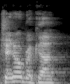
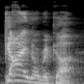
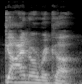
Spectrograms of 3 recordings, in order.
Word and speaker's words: Ginormica: murphy slash guy norbica not ginormica yeah is that's pronounced ginormous it's guy normika yeah with a soft g that's right guy normica a woman from modesto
